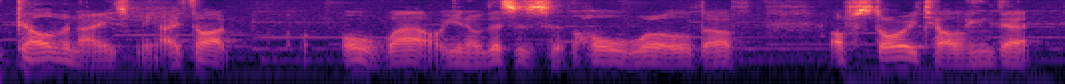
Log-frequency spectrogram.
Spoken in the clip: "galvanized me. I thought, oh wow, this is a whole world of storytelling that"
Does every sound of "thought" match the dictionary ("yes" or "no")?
yes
